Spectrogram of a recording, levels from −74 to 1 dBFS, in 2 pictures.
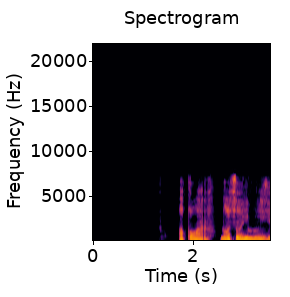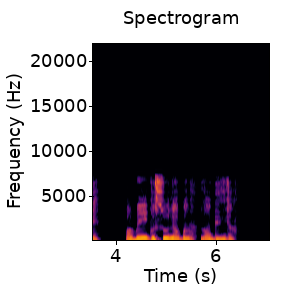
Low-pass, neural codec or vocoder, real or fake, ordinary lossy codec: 7.2 kHz; codec, 44.1 kHz, 1.7 kbps, Pupu-Codec; fake; none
